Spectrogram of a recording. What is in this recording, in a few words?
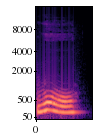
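"war", English, British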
